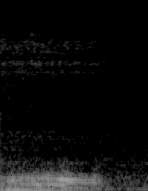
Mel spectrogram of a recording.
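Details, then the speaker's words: Dog snoring while sleeping under a desk, heard in the background of a recording. "you hear my dog snoring underneath the desk"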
